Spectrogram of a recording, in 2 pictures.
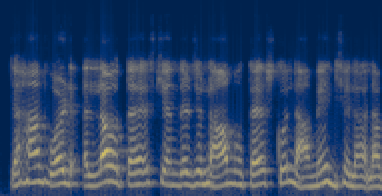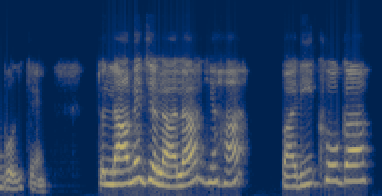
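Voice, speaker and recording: A woman teaching Quran recitation, patiently explaining and slowly repeating sounds to demonstrate them. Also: fairly high pitch, no room sound. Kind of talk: tajweed lesson.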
